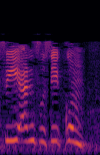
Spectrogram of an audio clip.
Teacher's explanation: مد متصل اور مد منفصل کو دو اڑھائی الف یعنی 4 یا 5 حرکات کی مقدار تک کھینچ کر پڑھیں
